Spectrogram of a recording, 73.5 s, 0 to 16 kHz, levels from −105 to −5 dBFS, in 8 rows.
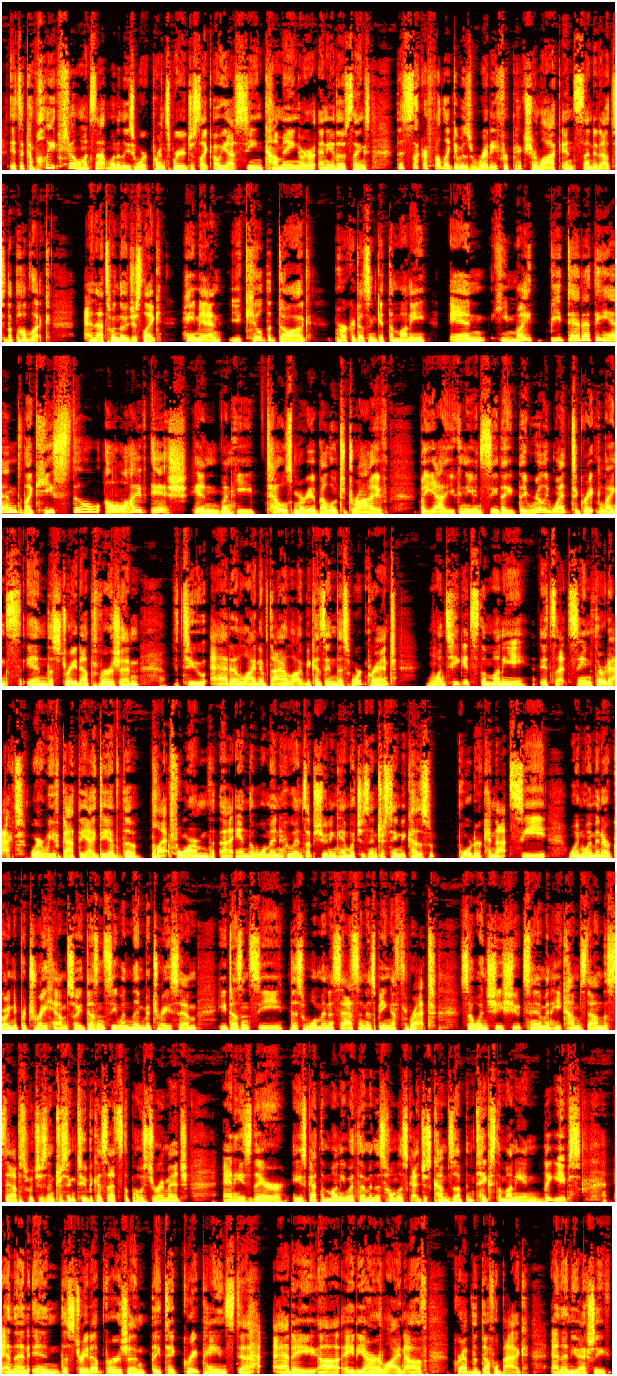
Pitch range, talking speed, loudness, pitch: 105-125 Hz, 190 wpm, -18 LUFS, 115 Hz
